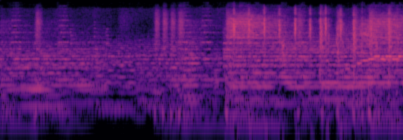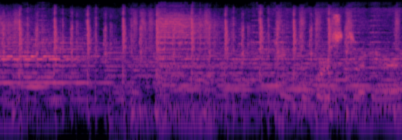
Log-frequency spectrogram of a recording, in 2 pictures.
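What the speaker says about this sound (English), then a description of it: "The horses are here." Horses trot with a steady clip-clop of hooves in the video game Tear Ring Saga, the rhythmic hoofbeats sitting under continuous game music for several seconds.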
